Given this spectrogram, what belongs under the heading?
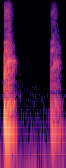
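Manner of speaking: B as a bare voiced b burst with no vowel; just the lip burst of B, no name; phonics sound of B. Shown as a demonstration. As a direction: som do B sem vogal. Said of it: "O som do B é".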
